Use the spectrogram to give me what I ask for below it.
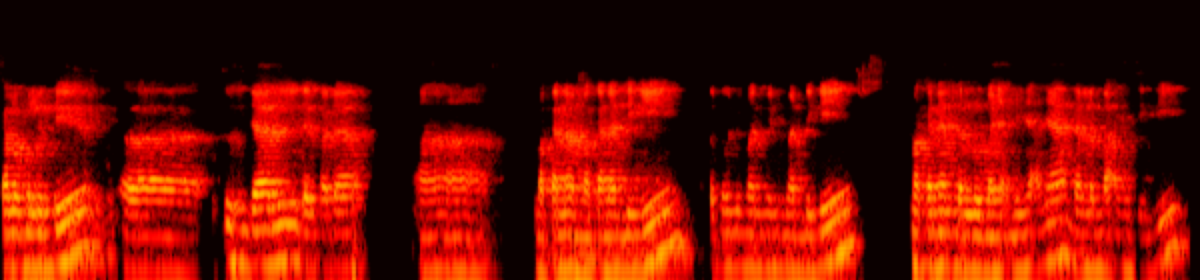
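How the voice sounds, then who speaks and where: A man teaching Quran recitation, answering viewers' questions in a hesitant way with many filler pauses. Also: medium pitch, highs cut off. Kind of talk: live-streamed Q&A lesson. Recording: very echoey room.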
